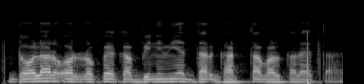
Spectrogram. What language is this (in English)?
Hindi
